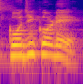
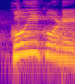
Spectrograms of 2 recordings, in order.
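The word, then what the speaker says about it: Kozhikode: तो ये next topic है यूनेस्को नेम्स कोझिकोड़े। बेसिकली ये प्रोनाउंसिएशन क्या है, कोझिकोड़े, ठीक है। अगर हम इसको गलत पढ़ेंगे तो कोझिकोड़े बोल देंगे गलती से, जैसे मैंने अभी बोला,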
